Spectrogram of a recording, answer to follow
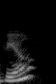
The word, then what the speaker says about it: vient: And then il vient, now elle vient. Okay, vi, un, vi, un. So what we are trying to do here, V, V-I-V, ah. So no T pronunciation, okay?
